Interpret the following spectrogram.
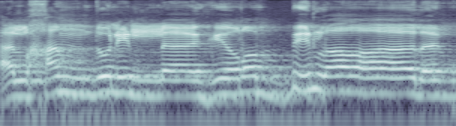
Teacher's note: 6 harakat, sukunkan huruf yang terakhir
